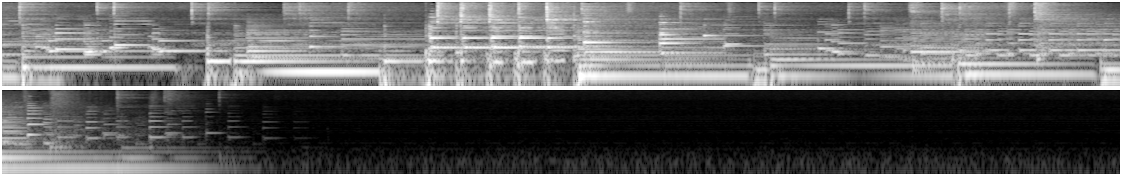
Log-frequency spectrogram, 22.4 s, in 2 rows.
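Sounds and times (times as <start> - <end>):
keys playing: 0.0 - 12.1.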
